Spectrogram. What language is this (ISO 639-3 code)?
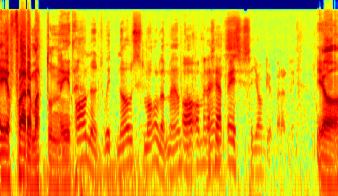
fin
